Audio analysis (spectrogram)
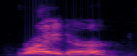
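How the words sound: The middle consonant sounds like a D. "another example would be, for example, this rider or rider, same"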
